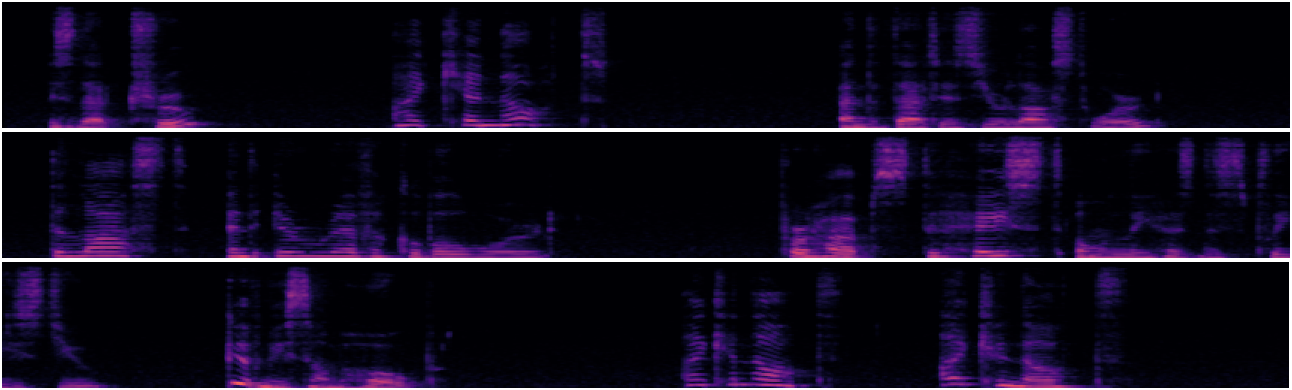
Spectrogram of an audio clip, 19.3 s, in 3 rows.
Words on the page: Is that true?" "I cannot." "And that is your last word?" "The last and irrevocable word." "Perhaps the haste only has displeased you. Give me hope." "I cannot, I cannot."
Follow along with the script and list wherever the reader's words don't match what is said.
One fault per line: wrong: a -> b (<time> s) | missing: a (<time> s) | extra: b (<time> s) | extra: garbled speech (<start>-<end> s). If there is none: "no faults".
extra: some (14.3 s)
